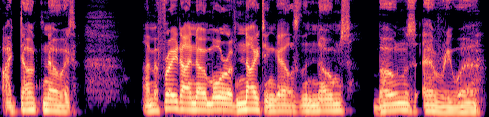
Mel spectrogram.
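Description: An actor playing a gentle, solemn, protective elf druid in a fantasy video game, speaking in measured, earnest, formal phrases. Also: male voice, lowish voice, no echo, studio quality, lightly acted. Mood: calm, thoughtful.

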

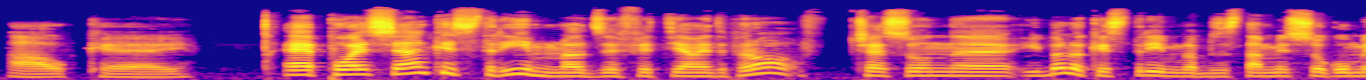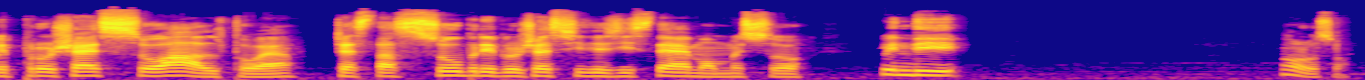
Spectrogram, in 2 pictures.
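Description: A young man chats through a game stream in a fairly high voice. The sound is dry, and his talk is colloquial and peppered with slang and swearing. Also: unhurried, no room sound. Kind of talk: casual live game commentary. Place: small indoor room, webcam stream.

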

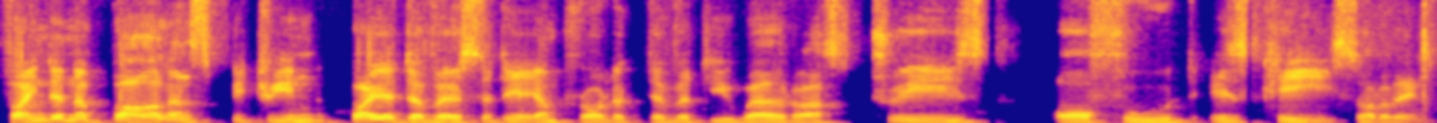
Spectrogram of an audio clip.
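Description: A man's voice: mid-range voice, steady tone, normal speed, a little mellow. A middle-aged Welsh man with a Welsh accent, a farmer giving a plain-spoken, earnest talk from notes over a video call, with frequent ums. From Wales. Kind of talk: prepared talk read from notes. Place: home room with a window. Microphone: video call webcam.

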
